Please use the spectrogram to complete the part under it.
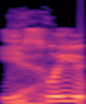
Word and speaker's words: Eastleigh: They beat Eastleigh. Is that how you pronounce that? – That is it.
